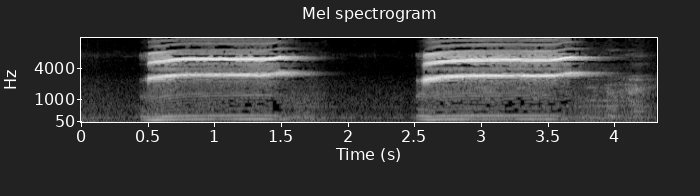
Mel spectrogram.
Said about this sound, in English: Okay, now on to the look-back whistle, which is different. You hum and whistle at the same time.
